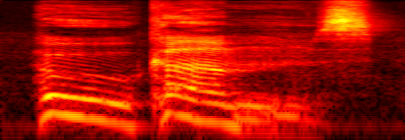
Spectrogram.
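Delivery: big booming distant call, drawn-out "comes". Narrating a scene, voicing the figure whose head turns toward the players: deep voice. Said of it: "you hear this deep voice".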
